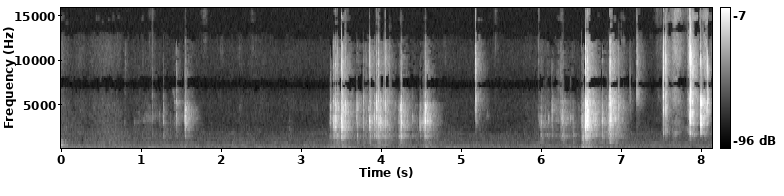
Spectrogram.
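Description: Small hard dice clicking and clattering together in a hand, in short clusters of clicks about three and a half seconds in, again near seven seconds and just before the end.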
